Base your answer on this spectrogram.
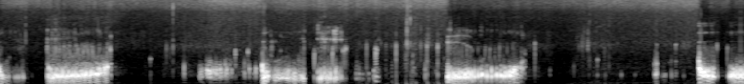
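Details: Stomach growling (borborygmi).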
